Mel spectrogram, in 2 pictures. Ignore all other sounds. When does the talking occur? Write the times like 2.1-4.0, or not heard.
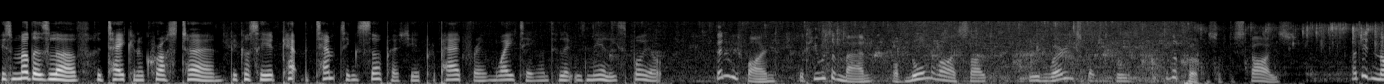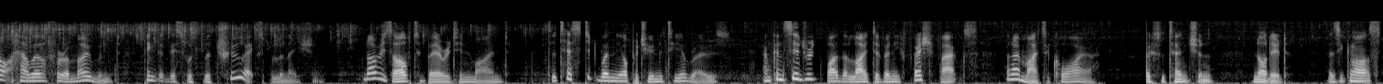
0.0-27.6.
